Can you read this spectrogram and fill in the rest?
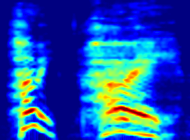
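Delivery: loud, high urgent cry; urgent growl. Acted. Giant urging Leo from the dungeon, loud urgent cry. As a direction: hurry him along, impatient and fierce. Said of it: "growled the giant".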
